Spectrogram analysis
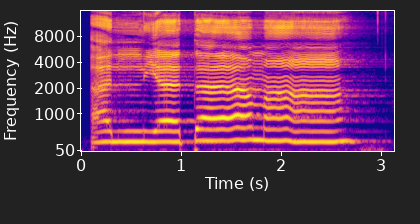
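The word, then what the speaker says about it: الْيَتَامَىٰ: Ta mad asli atau mad tabi'i karena ada baris fathah tegak di atas huruf ta. Cara membacanya dipanjangkan 2 harokat. Al-yatama.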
